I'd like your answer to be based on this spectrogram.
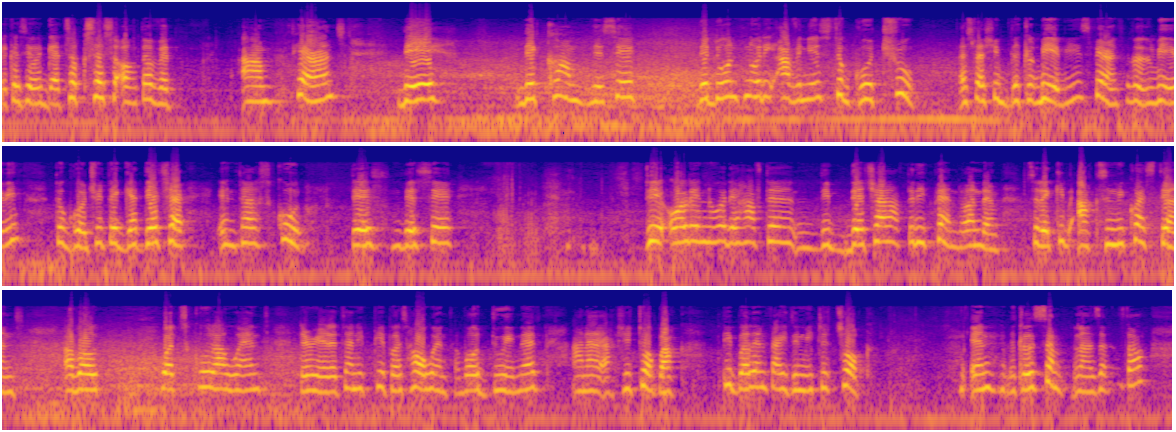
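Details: Adult woman, a university student born with cerebral palsy of the spastic and athetoid type (stiff muscles, uncontrollable movements), with dysarthria in cerebral palsy.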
